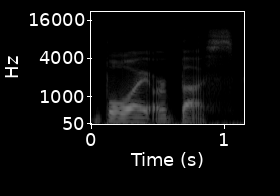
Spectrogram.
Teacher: So, bilabial means two lips. So, both sounds require bringing the top and bottom lips completely together to stop the airflow · B is a voiced bilabial plosive. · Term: bilabial plosives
